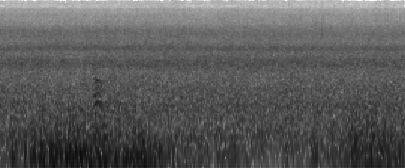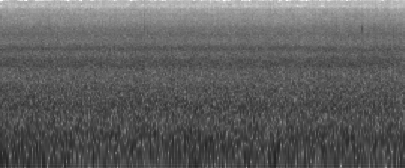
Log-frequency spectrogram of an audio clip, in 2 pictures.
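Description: Whitewater rapid of a river rushing steadily, a dense hiss of churning water, with heavier low rumble in the first two seconds and again around five seconds in.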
